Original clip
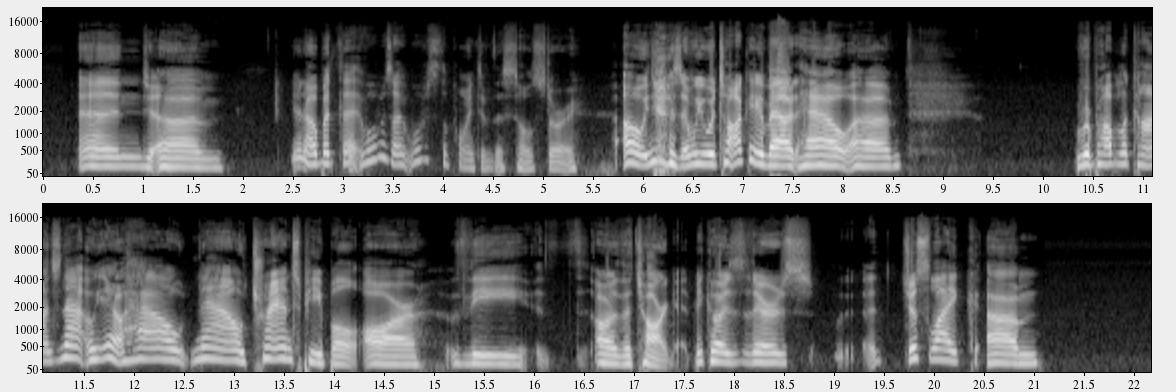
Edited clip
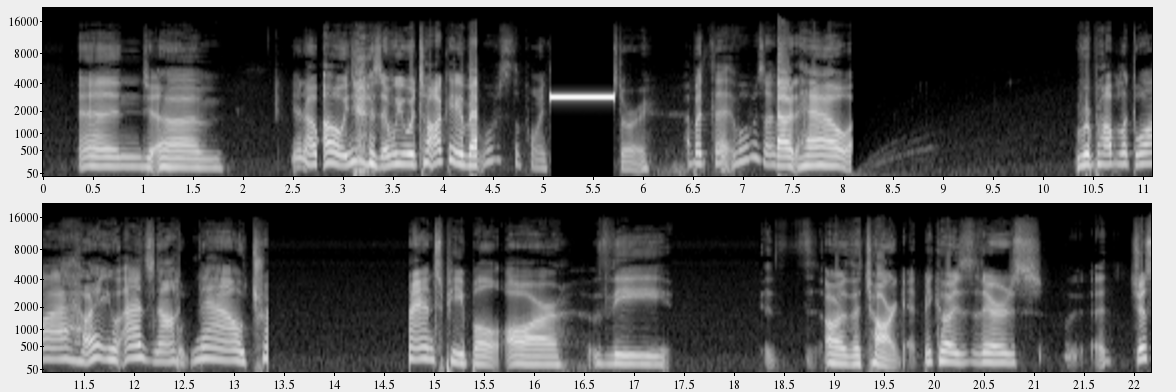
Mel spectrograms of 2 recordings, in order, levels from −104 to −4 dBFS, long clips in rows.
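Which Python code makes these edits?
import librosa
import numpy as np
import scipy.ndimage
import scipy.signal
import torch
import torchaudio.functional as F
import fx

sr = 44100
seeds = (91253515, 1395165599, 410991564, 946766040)

y = fx.edit(x, sr, fx.swap(start_s=2.74, length_s=0.88, other_s=5.74, other_length_s=1.6),
    fx.bleep(start_s=4.35, length_s=0.64, hz=2920.0, db=-8.0),
    fx.tape_start(start_s=8.08, length_s=2.3),
    fx.reverse_span(start_s=10.92, length_s=1.53),
    fx.insert_room_tone(at_s=13.33, length_s=1.42),
    fx.insert_room_tone(at_s=15.95, length_s=0.87), tone=tone)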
